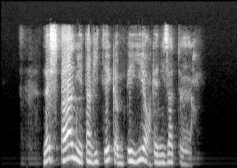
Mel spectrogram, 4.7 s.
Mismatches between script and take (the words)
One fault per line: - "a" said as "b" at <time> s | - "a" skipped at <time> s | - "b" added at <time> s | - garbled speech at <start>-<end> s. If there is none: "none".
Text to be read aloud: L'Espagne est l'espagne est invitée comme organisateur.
- "l'espagne est" skipped at 1.8 s
- "pays" added at 2.5 s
